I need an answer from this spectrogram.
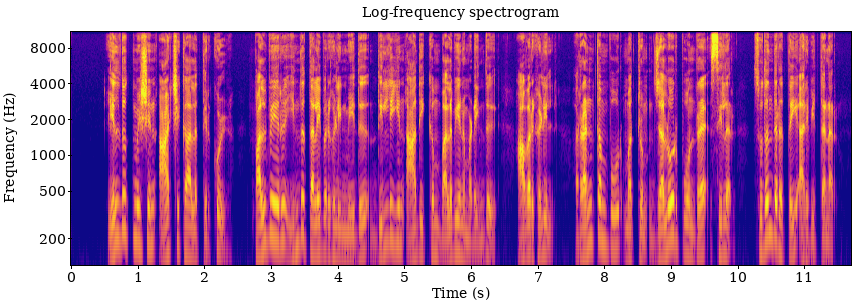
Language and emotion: Tamil, neutral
